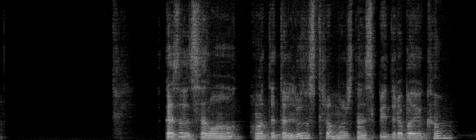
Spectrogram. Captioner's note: speaking in Russian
